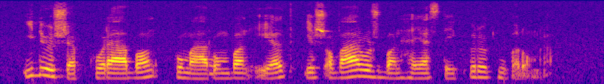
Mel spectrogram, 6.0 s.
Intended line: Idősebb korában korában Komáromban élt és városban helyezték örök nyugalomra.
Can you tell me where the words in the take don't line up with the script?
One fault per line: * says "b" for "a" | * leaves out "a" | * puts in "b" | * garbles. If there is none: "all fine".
* leaves out "korában"
* puts in "a"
